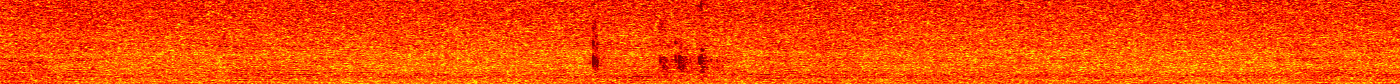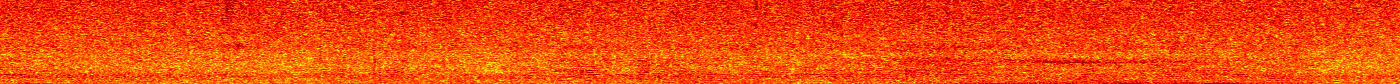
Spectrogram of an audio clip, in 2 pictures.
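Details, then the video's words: Honey bees from a white hive, a split from a yellow hive, buzzing around the hive: a steady low drone with swelling passes as bees fly near, and brief higher buzzy streaks. "Just Honey Bees Buzzing in HD Audio around about my White hive"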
